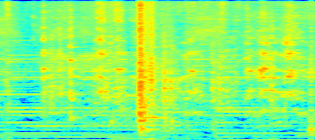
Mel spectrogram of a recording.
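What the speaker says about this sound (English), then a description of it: "stir it until it melts." A spoon stirs shredded cheese melting into a roux in a pot, with soft scraping and a brief metallic clink against the pot, close and alone.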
